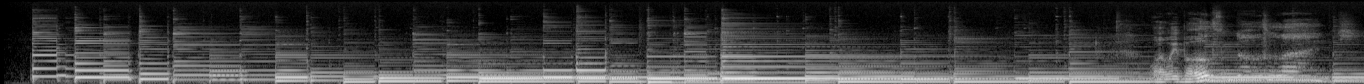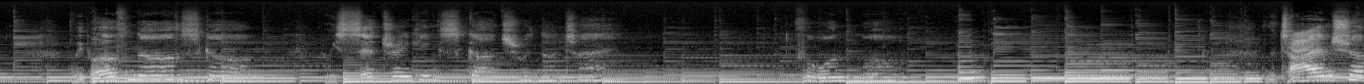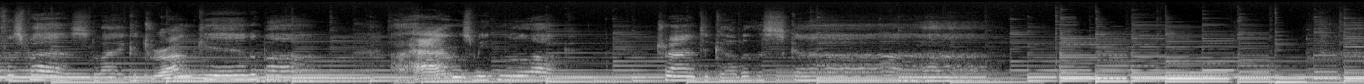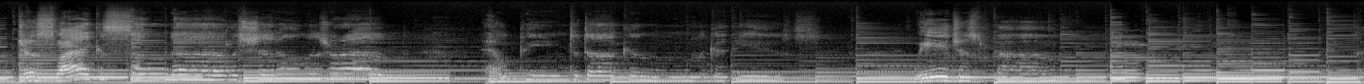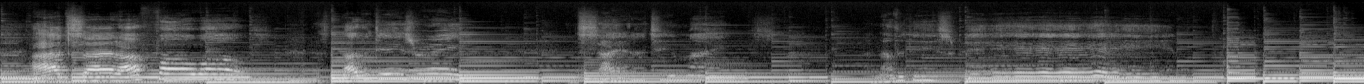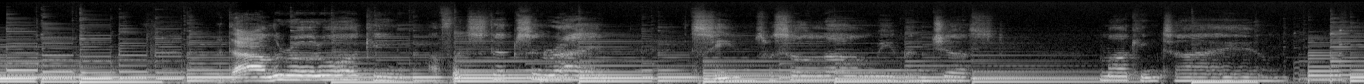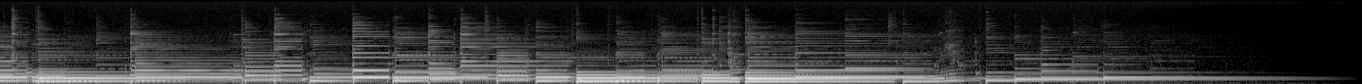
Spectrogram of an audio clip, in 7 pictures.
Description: alternative take:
